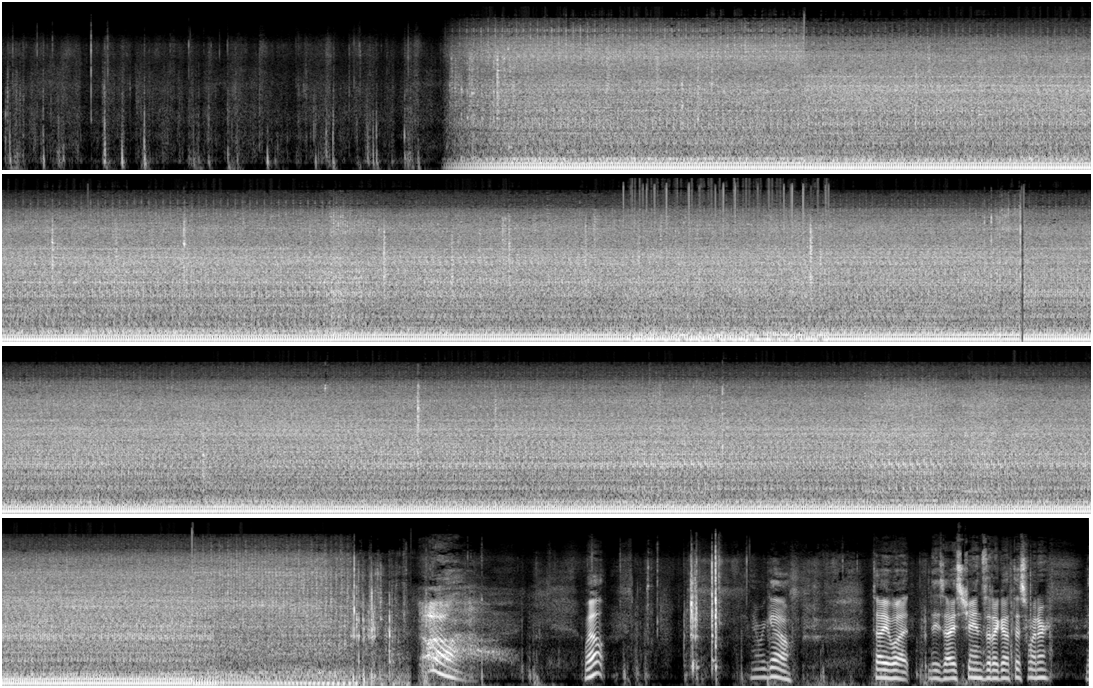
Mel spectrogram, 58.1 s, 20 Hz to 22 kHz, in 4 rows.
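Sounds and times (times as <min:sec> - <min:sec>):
tractor engine running: 0:05.9 - 0:49.1.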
